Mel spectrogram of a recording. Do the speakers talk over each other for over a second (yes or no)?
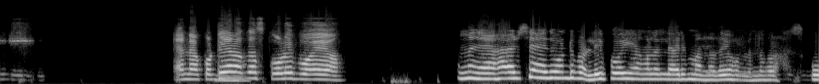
no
